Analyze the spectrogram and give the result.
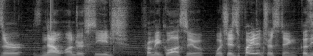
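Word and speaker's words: Iguaçu: very few divisions okay looks like we have a guaçu which apparently it's actually pronounced Iguazu thank you for in the comments by the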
